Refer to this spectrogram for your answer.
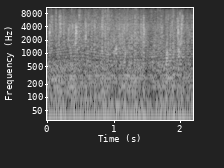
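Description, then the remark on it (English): Steady, bright crackling and hissing of an egg sizzling in a hot frying pan, with dense popping spatter at an even loudness and no voices. “In the 1980s, when it came to teens and drug use, cracking an egg into a sizzling frying pan was the most common point of reference for drugs' impact on the brain.”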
